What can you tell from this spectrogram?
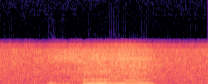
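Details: A single low, rumbling snore on an in-breath over steady background hiss while sleeping; owner asks whether this is normal.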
